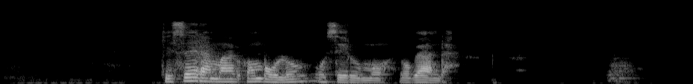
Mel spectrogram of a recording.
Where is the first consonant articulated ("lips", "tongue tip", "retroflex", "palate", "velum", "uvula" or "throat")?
velum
